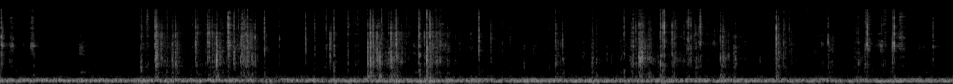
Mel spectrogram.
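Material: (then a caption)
Soap. A metal razor blade carves into a solid white Safeguard bar soap with an embossed logo, held in the hand, scraping off shavings. Crisp, bright scraping and crackling strokes come in quick, uneven bursts over a steady low hum. Each stroke cuts off sharply, with almost no ring.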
